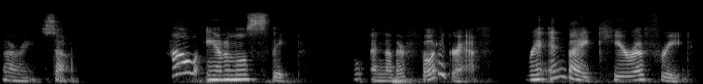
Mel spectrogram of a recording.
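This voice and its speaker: Bright, animated woman teaching young children. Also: mid-range voice, measured pace, breathy edge, rough recording. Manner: expressive, instructive, checks in with "right?". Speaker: elementary teacher. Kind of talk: read-aloud lesson for young children.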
